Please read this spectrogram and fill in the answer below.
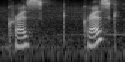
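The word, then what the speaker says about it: Krezk: Kresque.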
